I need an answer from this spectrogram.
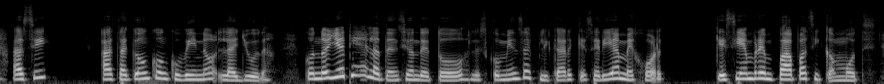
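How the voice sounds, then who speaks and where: A woman's voice: fairly high pitch, a little mellow, no echo. A woman narrating a story recap, lifting her voice on character names. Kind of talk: scripted narration.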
